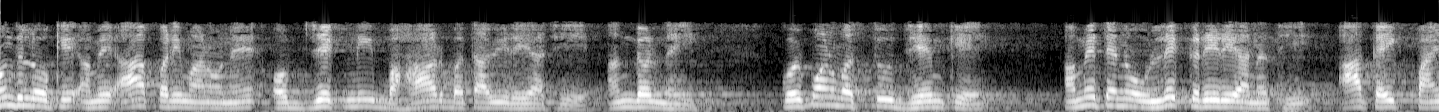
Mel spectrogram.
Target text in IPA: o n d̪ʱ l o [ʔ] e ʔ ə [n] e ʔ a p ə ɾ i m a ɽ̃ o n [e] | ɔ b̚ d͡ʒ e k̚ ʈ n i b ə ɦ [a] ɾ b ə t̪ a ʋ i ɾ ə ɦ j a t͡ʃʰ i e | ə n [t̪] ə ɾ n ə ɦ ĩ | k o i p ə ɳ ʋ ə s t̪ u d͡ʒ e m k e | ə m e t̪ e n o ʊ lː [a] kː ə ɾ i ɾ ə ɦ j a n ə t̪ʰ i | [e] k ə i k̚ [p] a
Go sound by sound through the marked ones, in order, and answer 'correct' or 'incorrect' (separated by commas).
incorrect, incorrect, correct, correct, incorrect, incorrect, incorrect, correct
